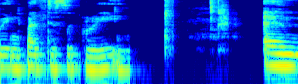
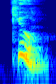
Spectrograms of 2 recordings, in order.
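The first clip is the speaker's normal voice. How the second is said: relieved phew; 7 semitones higher, 5 dB louder than usual. Retold or imitated. Relief at spotting exit.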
